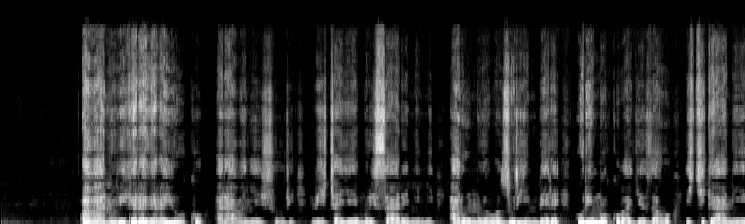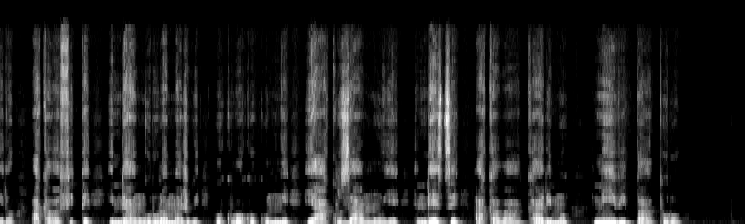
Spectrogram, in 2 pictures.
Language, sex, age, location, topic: Kinyarwanda, male, 50+, Nyagatare, education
